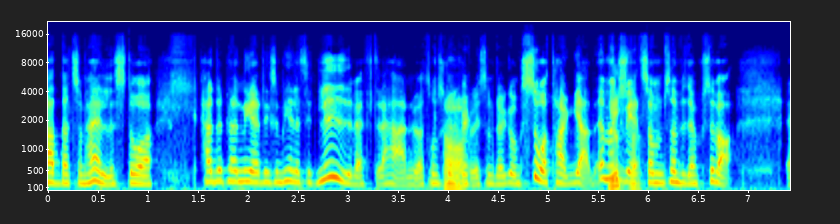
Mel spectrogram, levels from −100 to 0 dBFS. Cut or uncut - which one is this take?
cut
